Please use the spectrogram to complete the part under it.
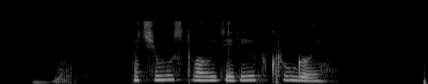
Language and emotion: Russian, neutral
